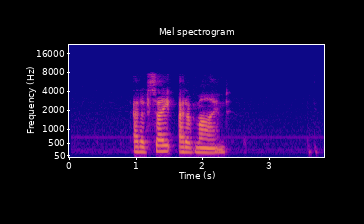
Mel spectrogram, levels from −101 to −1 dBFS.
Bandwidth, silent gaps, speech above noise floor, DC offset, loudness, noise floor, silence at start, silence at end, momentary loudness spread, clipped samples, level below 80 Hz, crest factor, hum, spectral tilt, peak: 8 kHz; none; 46 dB; under 0.1%; -34 LUFS; -80 dBFS; 0.95 s; 1.5 s; 13 LU; under 0.1%; -86 dBFS; 20 dB; none; -5.5 dB/octave; -18 dBFS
